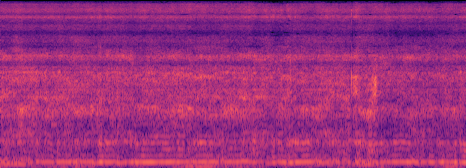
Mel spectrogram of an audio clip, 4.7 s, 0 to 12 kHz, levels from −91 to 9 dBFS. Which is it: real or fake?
fake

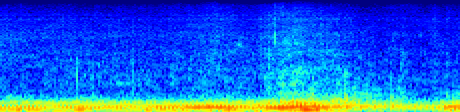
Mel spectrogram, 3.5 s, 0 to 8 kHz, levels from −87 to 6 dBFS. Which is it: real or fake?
fake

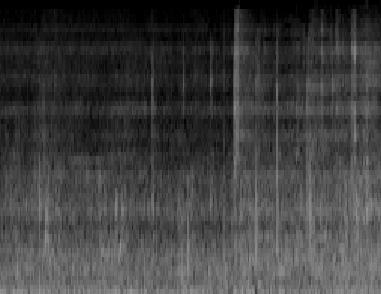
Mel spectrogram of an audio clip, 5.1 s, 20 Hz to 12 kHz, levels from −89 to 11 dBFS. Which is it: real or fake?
fake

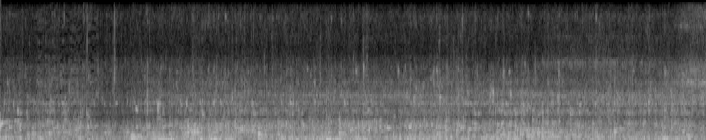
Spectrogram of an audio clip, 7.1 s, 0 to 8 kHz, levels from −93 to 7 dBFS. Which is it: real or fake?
real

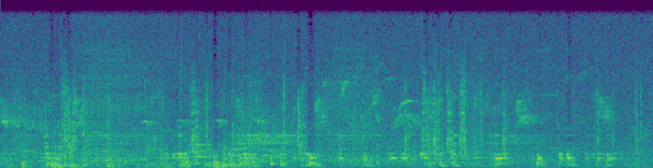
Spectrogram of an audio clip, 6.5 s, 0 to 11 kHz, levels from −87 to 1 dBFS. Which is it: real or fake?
real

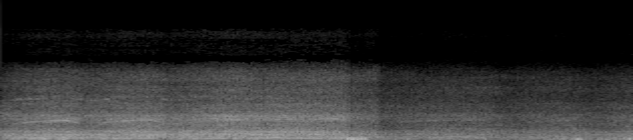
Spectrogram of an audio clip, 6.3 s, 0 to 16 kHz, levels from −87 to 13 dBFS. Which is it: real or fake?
real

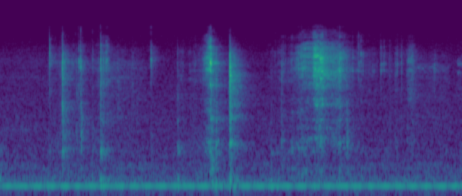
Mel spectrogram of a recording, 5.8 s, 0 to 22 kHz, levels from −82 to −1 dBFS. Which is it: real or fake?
real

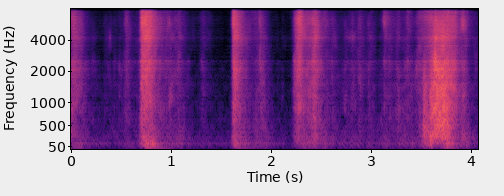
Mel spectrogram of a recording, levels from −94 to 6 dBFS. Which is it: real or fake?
fake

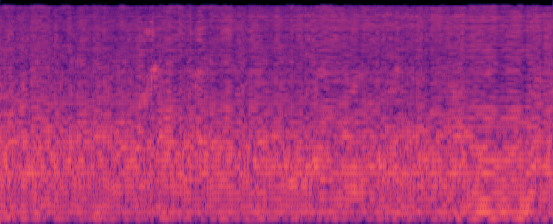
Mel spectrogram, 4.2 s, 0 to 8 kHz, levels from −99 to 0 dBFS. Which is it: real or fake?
fake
